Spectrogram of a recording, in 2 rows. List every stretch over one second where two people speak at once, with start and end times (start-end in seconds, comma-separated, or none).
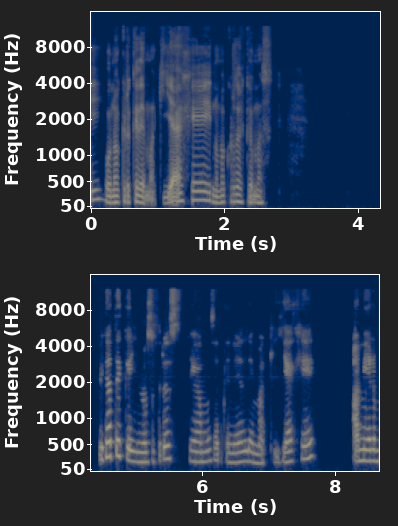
none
